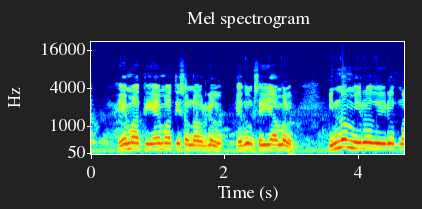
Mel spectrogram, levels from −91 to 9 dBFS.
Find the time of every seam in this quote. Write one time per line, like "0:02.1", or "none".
none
